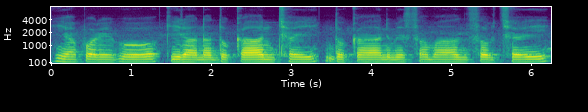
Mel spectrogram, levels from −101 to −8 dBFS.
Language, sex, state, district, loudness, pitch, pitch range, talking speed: Maithili, male, Bihar, Samastipur, -18 LUFS, 125 Hz, 120-130 Hz, 105 wpm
